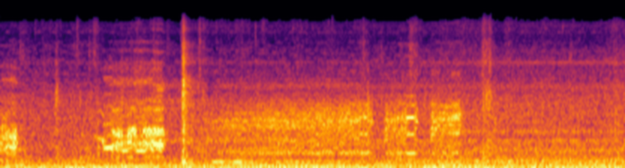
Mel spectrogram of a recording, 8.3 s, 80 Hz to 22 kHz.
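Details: Hens in a backyard flock, July 17, 2024: soft, scattered clucks and a few brief squawks rise faintly above a constant low rumble, with a sharp knock partway through.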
